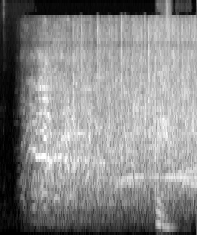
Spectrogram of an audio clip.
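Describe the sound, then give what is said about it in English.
A hand clap sound effect: a loud, dense burst of applause that starts abruptly and holds steady for a couple of seconds, with faint crowd voices mixed in near the end. “God damn, late ass hand clap.”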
